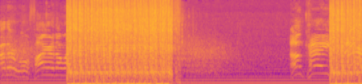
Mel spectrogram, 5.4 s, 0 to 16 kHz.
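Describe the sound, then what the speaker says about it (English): An M1919 .30 caliber machine gun in a Pacific war video game fires two long, loud sustained bursts of rapid shots, separated by a quieter stretch with a brief shout-like voice. "the M1919 30 caliber machine gun"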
